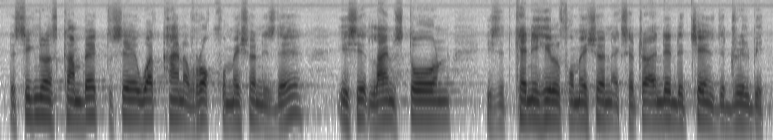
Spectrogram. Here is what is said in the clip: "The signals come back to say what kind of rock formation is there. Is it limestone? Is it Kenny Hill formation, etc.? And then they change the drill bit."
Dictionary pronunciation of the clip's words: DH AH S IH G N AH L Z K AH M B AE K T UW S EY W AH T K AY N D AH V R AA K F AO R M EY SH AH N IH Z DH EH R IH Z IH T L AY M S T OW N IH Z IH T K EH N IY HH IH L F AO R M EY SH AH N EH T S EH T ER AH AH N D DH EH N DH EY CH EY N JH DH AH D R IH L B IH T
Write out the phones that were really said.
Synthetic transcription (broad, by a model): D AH S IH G N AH L S K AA M B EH K T UW S EY W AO T K AY N D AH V R AA K F AO M EY SH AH N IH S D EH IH S IH T L AY M S T OW N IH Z IH T K EH N IY HH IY L F AO M EY SH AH N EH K S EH T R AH AH N D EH N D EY CH EY N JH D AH D R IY L B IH T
